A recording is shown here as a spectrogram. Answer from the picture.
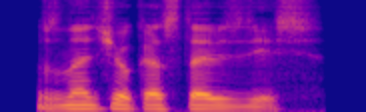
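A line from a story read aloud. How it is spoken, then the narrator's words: Calm. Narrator (Russian): спокойно сказал я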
